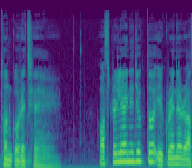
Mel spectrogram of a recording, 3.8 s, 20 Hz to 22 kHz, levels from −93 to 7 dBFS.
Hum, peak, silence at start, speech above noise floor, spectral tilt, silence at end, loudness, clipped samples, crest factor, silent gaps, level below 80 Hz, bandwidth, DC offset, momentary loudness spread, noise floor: none; -4 dBFS; 0.05 s; 34 dB; -7 dB/octave; 0 s; -18 LUFS; under 0.1%; 14 dB; none; -46 dBFS; 15.5 kHz; under 0.1%; 12 LU; -51 dBFS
